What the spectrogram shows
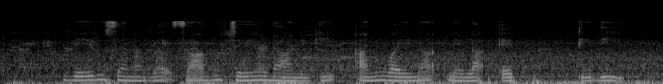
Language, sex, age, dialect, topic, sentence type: Telugu, female, 25-30, Telangana, agriculture, question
